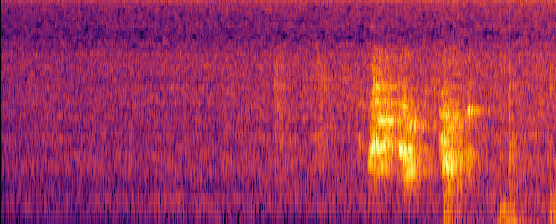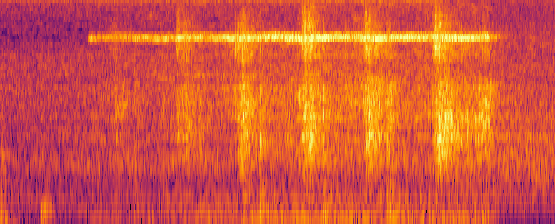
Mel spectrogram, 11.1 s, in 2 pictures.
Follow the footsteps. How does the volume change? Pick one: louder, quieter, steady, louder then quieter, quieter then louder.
louder.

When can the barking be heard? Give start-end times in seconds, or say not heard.
2.8-4.7.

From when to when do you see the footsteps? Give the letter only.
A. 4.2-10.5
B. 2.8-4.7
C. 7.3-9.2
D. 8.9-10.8
A.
